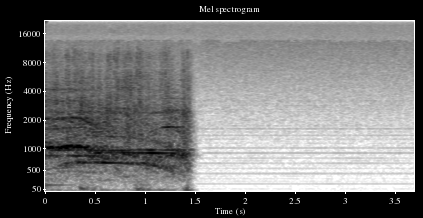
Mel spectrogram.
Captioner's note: cheering and applause; silence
